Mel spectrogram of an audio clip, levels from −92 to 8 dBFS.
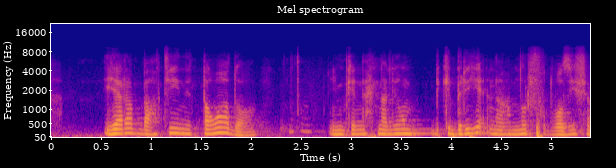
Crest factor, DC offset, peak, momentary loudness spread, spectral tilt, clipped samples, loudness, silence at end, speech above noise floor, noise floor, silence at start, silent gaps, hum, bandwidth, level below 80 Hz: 18 dB; under 0.1%; -2 dBFS; 14 LU; -8 dB/octave; under 0.1%; -20 LUFS; 0 s; 24 dB; -43 dBFS; 0 s; none; none; 7.6 kHz; -38 dBFS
